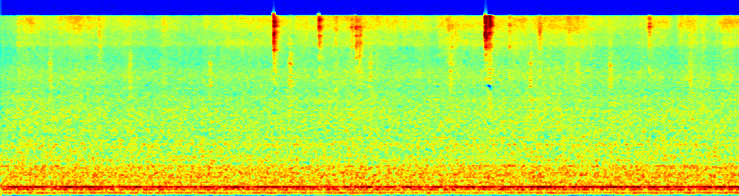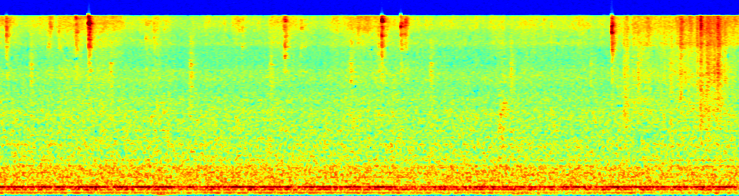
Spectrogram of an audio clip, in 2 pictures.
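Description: Steady low mechanical hum running without change, with faint scattered clicks and rustles of fabric being handled.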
